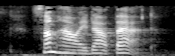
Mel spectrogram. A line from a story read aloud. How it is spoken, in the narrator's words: I said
